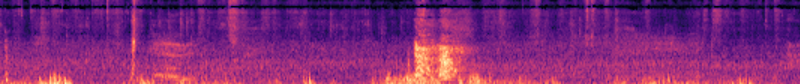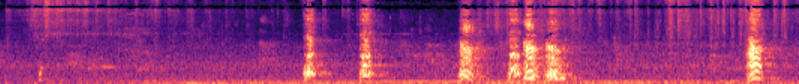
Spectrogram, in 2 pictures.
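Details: Vern, a St Bernard rescued from an abandoned house in North St Louis and now ill with bone cancer, calls back and forth with neighbourhood dogs. Deep single barks open, a louder burst follows, and a run of sharp barks closes over a low steady hum.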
